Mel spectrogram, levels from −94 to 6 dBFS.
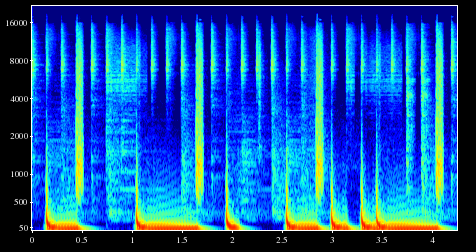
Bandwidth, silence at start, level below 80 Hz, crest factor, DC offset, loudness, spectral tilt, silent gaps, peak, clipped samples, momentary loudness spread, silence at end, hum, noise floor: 15 kHz; 0.15 s; -16 dBFS; 12 dB; under 0.1%; -18 LUFS; -5.5 dB/octave; none; -2 dBFS; under 0.1%; 9 LU; 0.1 s; none; -36 dBFS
